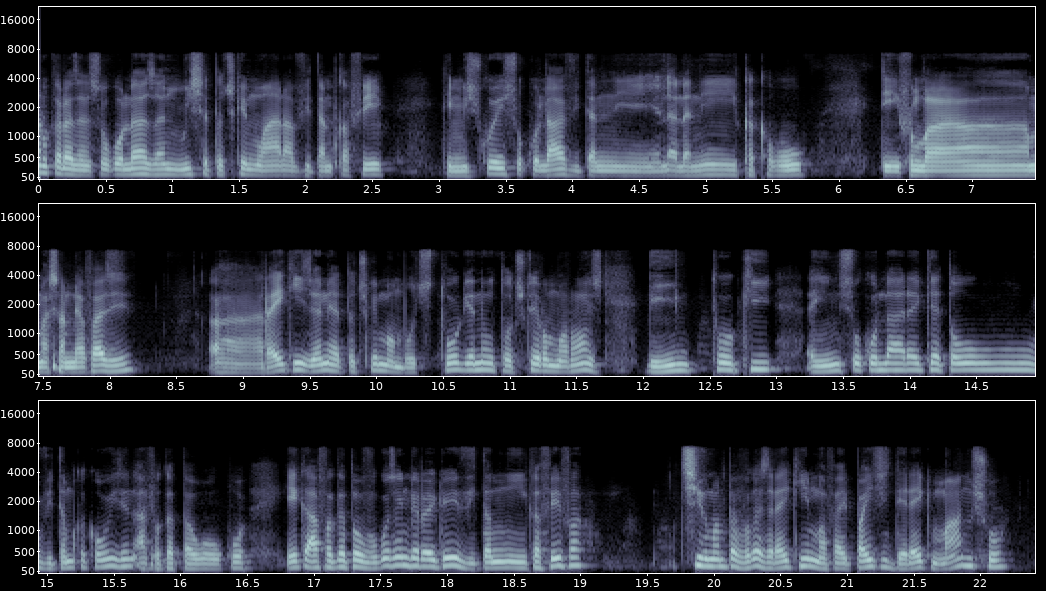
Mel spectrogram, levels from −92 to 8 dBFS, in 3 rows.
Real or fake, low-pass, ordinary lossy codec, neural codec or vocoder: fake; 7.2 kHz; none; codec, 16 kHz, 2 kbps, X-Codec, HuBERT features, trained on balanced general audio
